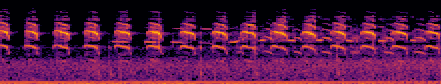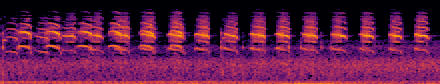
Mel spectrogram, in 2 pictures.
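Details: A southern UK Eurasian hobby nest, filmed live, where two chicks squabble over moths brought by their father. Rapid scratchy calls repeat about three or four times a second for nine seconds and become denser and overlapping midway.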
